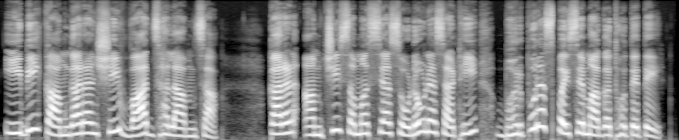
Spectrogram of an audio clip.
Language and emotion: Marathi, angry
